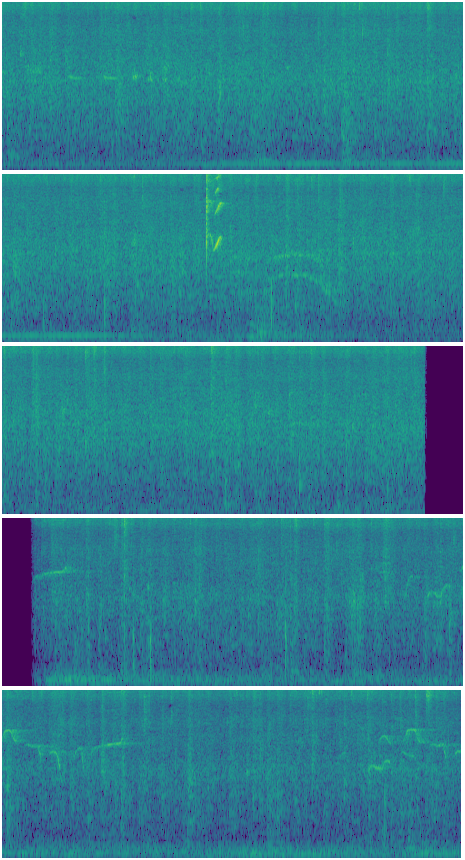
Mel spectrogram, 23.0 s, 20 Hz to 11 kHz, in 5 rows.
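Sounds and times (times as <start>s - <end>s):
rain hiss: 0.0s - 13.5s
parrot calling: 6.6s - 7.0s.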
